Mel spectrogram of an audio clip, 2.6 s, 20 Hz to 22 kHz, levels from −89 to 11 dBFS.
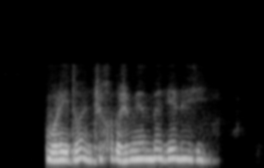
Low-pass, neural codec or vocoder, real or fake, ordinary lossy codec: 5.4 kHz; codec, 16 kHz, 0.9 kbps, LongCat-Audio-Codec; fake; AAC, 32 kbps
